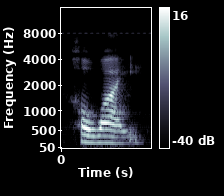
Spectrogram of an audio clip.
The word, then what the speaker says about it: Hawaii: I'm sure that in Hawaii, the Hawaiians pronounce it with a more authentic accent. But in general, in America, we call this state Hawaii. Hawaii.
